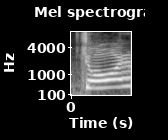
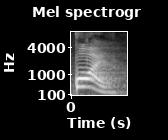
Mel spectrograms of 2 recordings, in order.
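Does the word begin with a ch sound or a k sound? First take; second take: ch sound; k sound. First: The word begins with a ch sound. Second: The word begins with a k sound. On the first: The speaker calls it wrong. "चॉयर नहीं बोलते ना" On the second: The speaker calls it right.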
